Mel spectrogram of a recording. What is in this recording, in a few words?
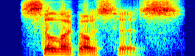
"silicosis", American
